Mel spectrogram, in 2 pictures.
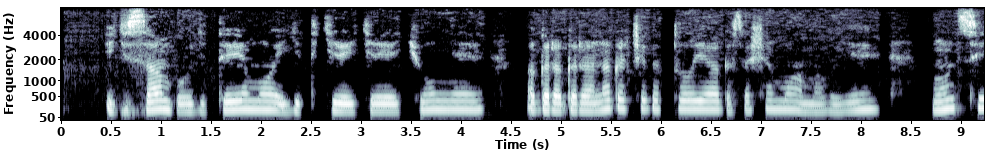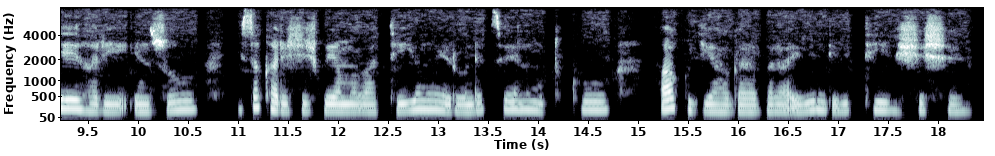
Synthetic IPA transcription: iɟisaːmbuɟite̞je̞mo̞iɟiti̥ciɾeciɾejcuːmɲe | ha̰ɡaɾaɡaɾanaɡat͡ʃe̞ɡato̞ːjaɡasaʃemo̞amaβuje̞ | muːnsiɦaɾiinzu | isakaɾiʃiʒɡweamaβatʰijuːmŋiːɾunde̞t͡se̞numutu̥kʰu | hakuɟijahaɡaɾaɡaɾa̰iβiːndiβitʰiβiʃiʃe

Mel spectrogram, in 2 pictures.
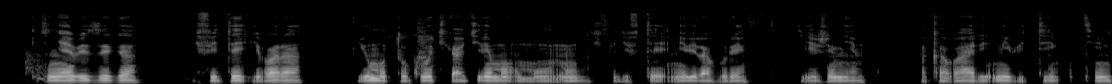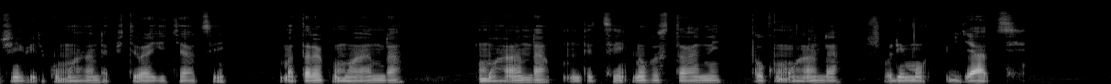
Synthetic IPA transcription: iciɲaβiziɡa | ifite̞ʔḭβaɾa | jumutukuci̥kaciɾimoʔumuːn̥huci̥kaɟifi̥tʰe̞̰niβiɾahuɾe̞ | bjḭːʒimje̞ | ha̰kʰaβahaɾḭniβḭtibjiːnʃiβḭɾikumuhaːndaβifi̥teiβa̰ɾaɾɡiːcaːt͡sḭ | amʔataɾejokumuhaːnda | umuɦa̰ːndande̞t͡se̞nuβusi̥taːni | bɡo̞kumṵhaːnda | uɾimo | iβjaːt͡si̥

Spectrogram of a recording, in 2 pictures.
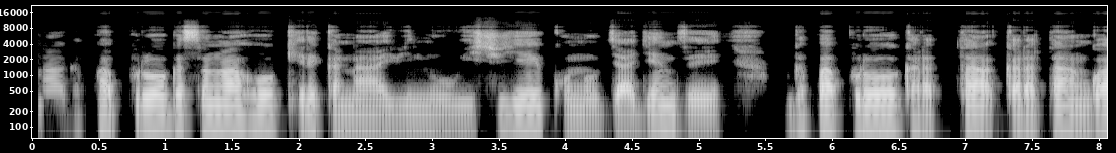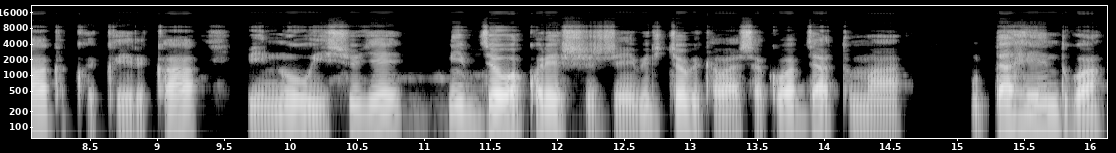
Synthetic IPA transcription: maɡapaːpuɾo̞ɡasaŋaːɦo̞ke̞ːɾe̞kanaiβiːn̥huwiːʃuje̞kuːnubjaːɟe̞ːnze̞ | ɡapapuɾo̞ | kaɾataːŋɡwakkeɾekʰaiβiːn̥huwiːʃuje̞ | nibjo̞wako̞ɾe̞ʃe̞ʒe̞βiɾico̞βikʰaβaːʃakuβabjaːtuma | utaɦe̞ːndɡwa

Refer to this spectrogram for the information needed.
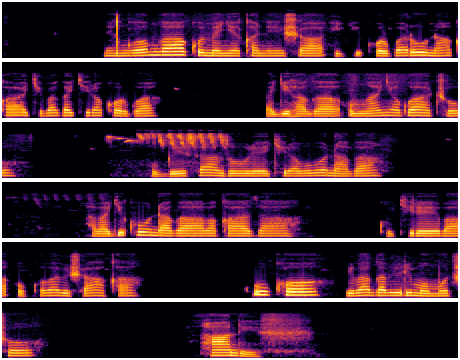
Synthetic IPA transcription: niŋɡo̞ːmɡakuβime̞ɲe̞kaniːʃaiɟikʰo̞ɾɡwaɾunakaciβaɡaciɾako̞ɾɡwa | βa̰ɟiɦaɡaumŋaːɲaɡwaːt͡ʃo̞ | ubɡiːsaːnzuɾe̞cʰiɾaβuβo̞naɡa | βaɟikʰuːndaɡaβakaːza | kucʰiɾe̞ːβaʔuko̞βaβiʃaːkʰa | kʰukʰo̞ | βiβaɡaβiɾimumut͡ʃo̞ | n̥haːndifi

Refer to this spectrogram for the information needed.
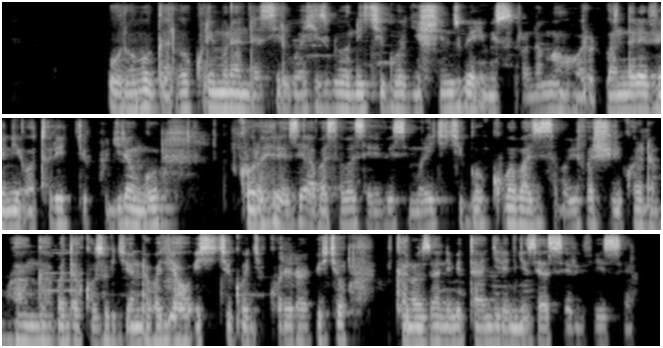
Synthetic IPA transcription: uɾuβuɡaɾɡo̞kuɾimuɾaːndasiɾɡwaːçizɡwe̞ho̞niciɡo̞ɟiʃiːnzɡwe̞ʔḭmiso̞ɾo̞namahoo̞ɾoɾɡwaːndaɾeviniʔotʰo̞ɾitikuɟiɾaŋɡo̞ | βɡo̞ɾo̞ɦe̞ɾe̞ze̞aβasaβase̞ɾviːsimuɾici̥ciɡo̞kuβaβazisaβaβifaʃʃʃiβikʰo̞ɾanaβuhaːŋɡaβadako̞zuɾɟe̞ːndoβaɟaho̞ʔici̥ciɡo̞ɟikʰo̞ɾe̞ɾaβiɾjo̞βikanozanimitaːɲɟiɾe̞mɲizajase̞ɾvisi

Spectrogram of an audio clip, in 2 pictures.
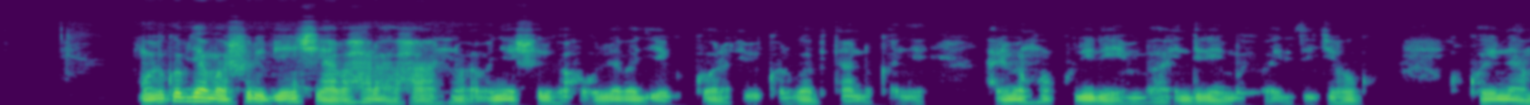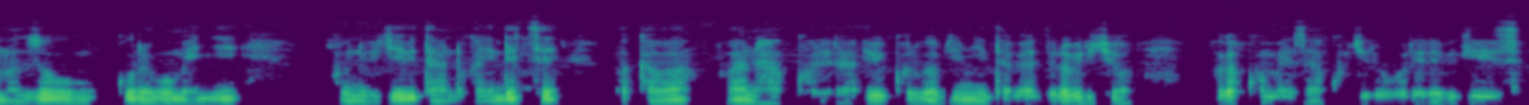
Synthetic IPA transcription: muβiɡo̞bɟamaʃuːɾiβjiːnʃihaβaɦaɾaːhaːn̥hua̰βaɲe̞ʃuːɾiβahuːɾiɾaβaɟije̞ɡukʰo̞ɾaiβikʰo̞ɾɡwaβitaːndukʰa̰ɲe̞̰ | haɾimo̞ŋ̥o̞kuɾiɾiːmbaḭndiɾiːmboiβa̰hḭɾiziɟihuɡu | ku̥koiːnaːmazuβuɡ̥uɾoβume̞ɲi | kuβiːn̥uβiɟijeβitaːndukaɲe̞nde̞t͡se̞ | βakʰaβa | βaːnahakʰo̞ɾe̞ɾaʔiβikʰo̞̰ɾɡwabɟiːmɲiːda̰ɡa̰duɾoβiɾjo̞ | βaɡakʰo̞me̞zakʰuɟiɾuβuɾe̞ɾebɡiːzḁ

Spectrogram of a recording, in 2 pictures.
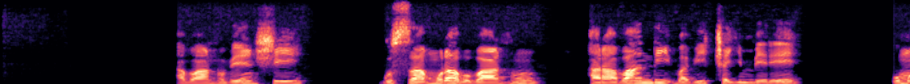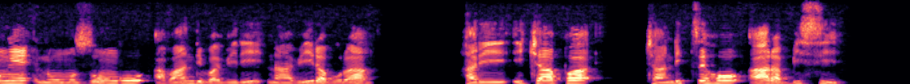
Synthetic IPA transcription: aβaːn̥huβe̞ːnʃi | ɡusamuɾaːβo̞βaːn̥hu | haɾaβaːndiβaβiːt͡ʃajimbe̞ɾe̞ | umŋe̞numuzuːŋɡuaβaːndiβaβiɾinaβiːɾaβuɾa | haɾiːcaːpa | caːndit͡se̞ɦo̞aɾabisi

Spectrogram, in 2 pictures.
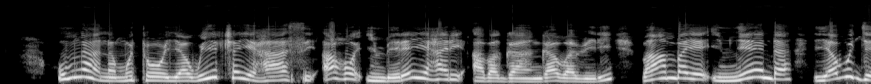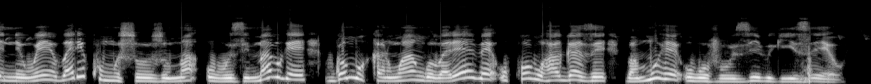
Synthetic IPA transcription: umŋaːnamuto̞jawiːt͡ʃaje̞ɦaːsiʔaɦo̞ʔimbe̞ɾe̞je̞ɦaɾiʔaβaɡaːŋɡaβaβiɾiβaːmbaje̞ʔimɲe̞ːndajaβuɟe̞ne̞we̞βaɾikumusuzumauβuzimaβɡe̞b̚ɡo̞mukaɾŋwaŋɡo̞βaɾe̞ːβe̞ʔukwo̞βuɦaɡaze̞βamuɦe̞ʔuβuvuːziβɡiːze̞ːwe

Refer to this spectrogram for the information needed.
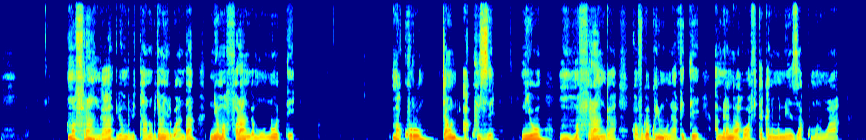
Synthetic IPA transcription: amafaɾaːŋɡaiβihuːmbiβitʰaːnubjɟaːβaɲaɾɡwaːnda | nijomafaɾaːŋɡamuno̞ːte̞ | makuɾu | caːŋɡweakʰuze | nijo̞ | mafaɾaːŋɡatwavuɡakojumuːn̥hujafite̞ | ame̞ɾaŋɡaɦo̞afi̥tekaɲamune̞ːzakumunŋwaː

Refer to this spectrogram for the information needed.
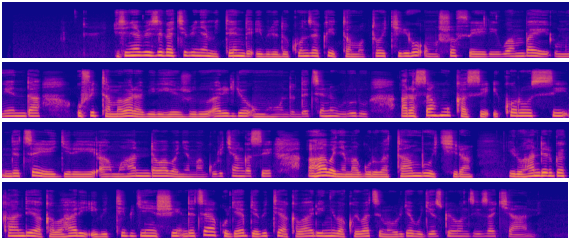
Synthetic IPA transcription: iciɲaβiziɡaciβiɲamite̞ːnde̞ʔiβiɾidukuːnze̞kwiːtamotʰo̞ciɾiɦo̞ʔumuʃo̞fe̞ːɾiwaːmbaje̞ʔumŋe̞ːndaufitamaβaɾaβiɾihe̞ːʒuɾuaɾiɾjo̞ʔumuhuːndundet͡se̞nuβuɾuɾuaɾasaŋ̥hukʰase̞ʔikʰo̞ɾo̞sinde̞t͡se̞jeɟe̞ɾe̞je̞ʔahomuɦaːndawaβaɲamaɡuɾucaːŋɡwase̞aɦaβaɲamaɡuɾuβataːmbuciɾa | iɾuɦaːnde̞ɾɡwe̞kʰaːndiakaβaɦaɾiʔiβitʰibɟiːnʃinde̞t͡se̞akuɾɟajibɟoβitʰiakaβahaɾiimɲuβakojiβat͡semuβuɾɟo̞βuɟe̞zɡwehonziːzacaːne̞

